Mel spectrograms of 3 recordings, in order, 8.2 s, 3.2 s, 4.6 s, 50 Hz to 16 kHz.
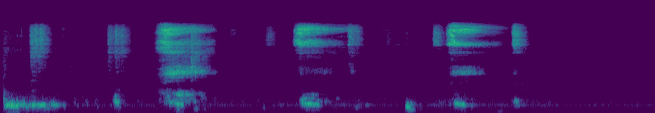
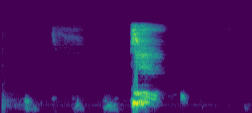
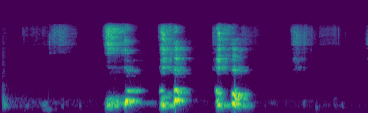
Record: {"exhalation_length": "8.2 s", "exhalation_amplitude": 8419, "exhalation_signal_mean_std_ratio": 0.4, "cough_length": "3.2 s", "cough_amplitude": 31662, "cough_signal_mean_std_ratio": 0.23, "three_cough_length": "4.6 s", "three_cough_amplitude": 27545, "three_cough_signal_mean_std_ratio": 0.33, "survey_phase": "beta (2021-08-13 to 2022-03-07)", "age": "45-64", "gender": "Female", "wearing_mask": "No", "symptom_cough_any": true, "symptom_runny_or_blocked_nose": true, "symptom_fatigue": true, "symptom_change_to_sense_of_smell_or_taste": true, "smoker_status": "Ex-smoker", "respiratory_condition_asthma": false, "respiratory_condition_other": false, "recruitment_source": "Test and Trace", "submission_delay": "1 day", "covid_test_result": "Positive", "covid_test_method": "LFT"}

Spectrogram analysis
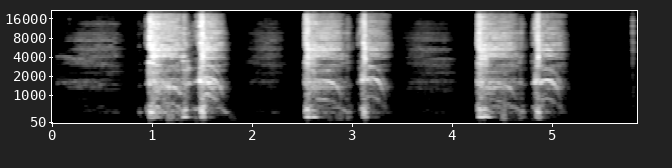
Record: {"three_cough_length": "5.9 s", "three_cough_amplitude": 32768, "three_cough_signal_mean_std_ratio": 0.4, "survey_phase": "beta (2021-08-13 to 2022-03-07)", "age": "18-44", "gender": "Male", "wearing_mask": "No", "symptom_none": true, "smoker_status": "Never smoked", "respiratory_condition_asthma": false, "respiratory_condition_other": false, "recruitment_source": "REACT", "submission_delay": "4 days", "covid_test_result": "Negative", "covid_test_method": "RT-qPCR", "influenza_a_test_result": "Negative", "influenza_b_test_result": "Negative"}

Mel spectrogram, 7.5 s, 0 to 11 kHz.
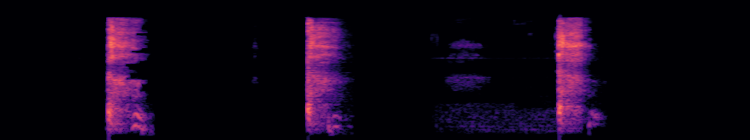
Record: {"three_cough_length": "7.5 s", "three_cough_amplitude": 29219, "three_cough_signal_mean_std_ratio": 0.25, "survey_phase": "beta (2021-08-13 to 2022-03-07)", "age": "18-44", "gender": "Female", "wearing_mask": "No", "symptom_cough_any": true, "symptom_runny_or_blocked_nose": true, "symptom_fatigue": true, "symptom_headache": true, "smoker_status": "Never smoked", "respiratory_condition_asthma": false, "respiratory_condition_other": false, "recruitment_source": "Test and Trace", "submission_delay": "1 day", "covid_test_result": "Positive", "covid_test_method": "RT-qPCR", "covid_ct_value": 30.6, "covid_ct_gene": "ORF1ab gene"}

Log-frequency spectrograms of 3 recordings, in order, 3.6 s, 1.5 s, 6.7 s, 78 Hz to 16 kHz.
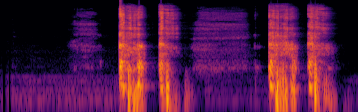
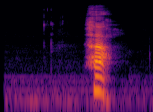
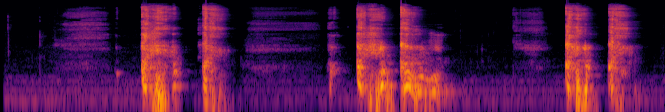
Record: {"cough_length": "3.6 s", "cough_amplitude": 32768, "cough_signal_mean_std_ratio": 0.37, "exhalation_length": "1.5 s", "exhalation_amplitude": 30134, "exhalation_signal_mean_std_ratio": 0.25, "three_cough_length": "6.7 s", "three_cough_amplitude": 32694, "three_cough_signal_mean_std_ratio": 0.4, "survey_phase": "beta (2021-08-13 to 2022-03-07)", "age": "18-44", "gender": "Female", "wearing_mask": "No", "symptom_sore_throat": true, "symptom_fatigue": true, "symptom_headache": true, "symptom_change_to_sense_of_smell_or_taste": true, "symptom_onset": "6 days", "smoker_status": "Never smoked", "respiratory_condition_asthma": false, "respiratory_condition_other": false, "recruitment_source": "Test and Trace", "submission_delay": "2 days", "covid_test_result": "Positive", "covid_test_method": "RT-qPCR", "covid_ct_value": 22.6, "covid_ct_gene": "ORF1ab gene", "covid_ct_mean": 23.0, "covid_viral_load": "28000 copies/ml", "covid_viral_load_category": "Low viral load (10K-1M copies/ml)"}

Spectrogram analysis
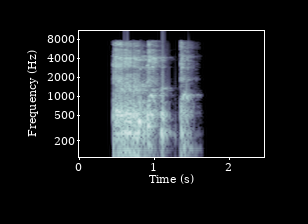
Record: {"cough_length": "2.5 s", "cough_amplitude": 29959, "cough_signal_mean_std_ratio": 0.43, "survey_phase": "beta (2021-08-13 to 2022-03-07)", "age": "45-64", "gender": "Female", "wearing_mask": "No", "symptom_cough_any": true, "symptom_runny_or_blocked_nose": true, "symptom_fatigue": true, "symptom_headache": true, "symptom_onset": "5 days", "smoker_status": "Ex-smoker", "respiratory_condition_asthma": false, "respiratory_condition_other": false, "recruitment_source": "Test and Trace", "submission_delay": "1 day", "covid_test_result": "Positive", "covid_test_method": "RT-qPCR"}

